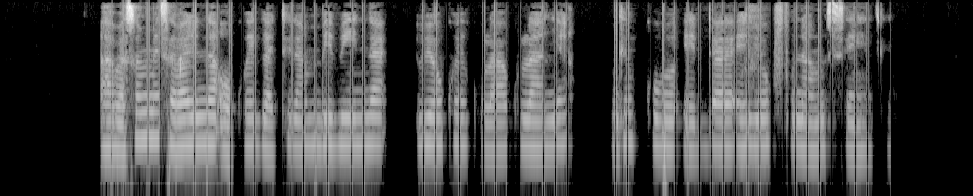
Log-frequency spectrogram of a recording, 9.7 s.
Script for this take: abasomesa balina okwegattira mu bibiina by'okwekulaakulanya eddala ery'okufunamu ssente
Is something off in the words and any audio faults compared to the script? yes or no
yes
